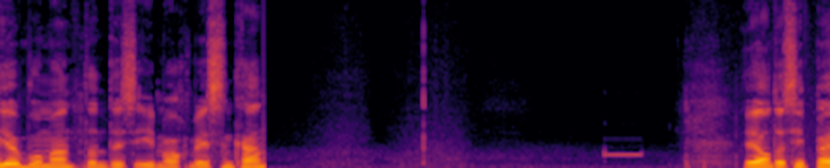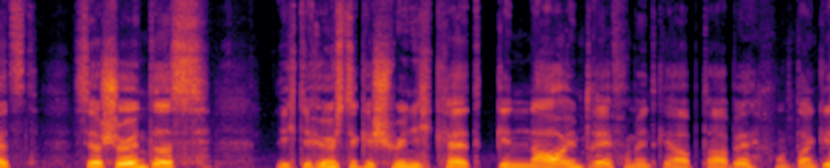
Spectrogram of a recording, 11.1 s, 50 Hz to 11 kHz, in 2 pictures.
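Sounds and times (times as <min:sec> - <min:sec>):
short electronic beep: 0:04.0 - 0:04.4.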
